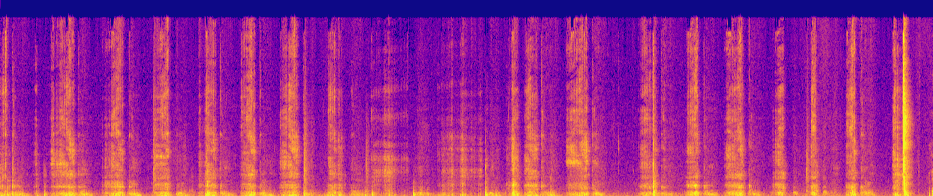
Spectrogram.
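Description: Scissors cutting across dress fabric, quiet and close, with a steady run of crisp snips and rasping blade strokes at an even rhythm, no talk.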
